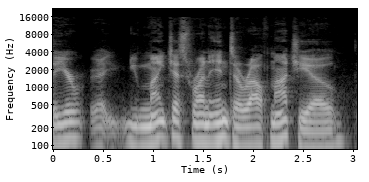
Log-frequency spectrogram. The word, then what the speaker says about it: Ralph Macchio: It was also, as Kelly mentioned before the show started, Ralph Macchiato's? How do you pronounce his name? – Ralph Macchio.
